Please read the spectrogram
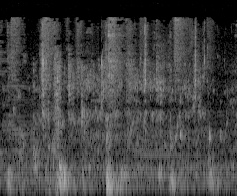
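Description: A small chain pickerel splashing at the water's surface in a few short, irregular bursts as it is reeled in on the line, with background music underneath.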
